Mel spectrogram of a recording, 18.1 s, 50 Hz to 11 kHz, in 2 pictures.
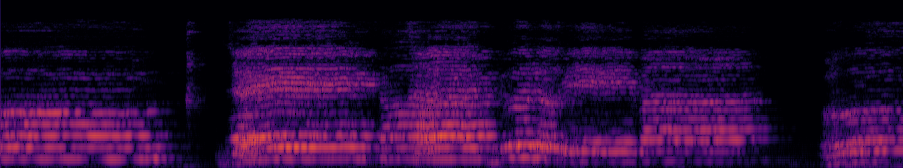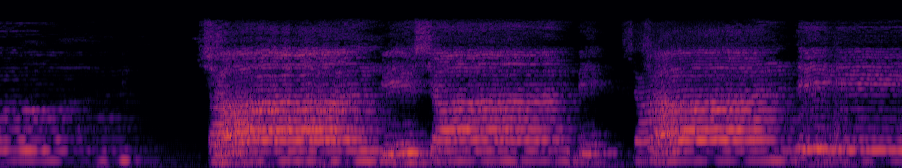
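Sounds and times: person chanting a mantra: 0:02.3 - 0:07.5, 0:08.2 - 0:10.4, 0:11.0 - 0:18.0.

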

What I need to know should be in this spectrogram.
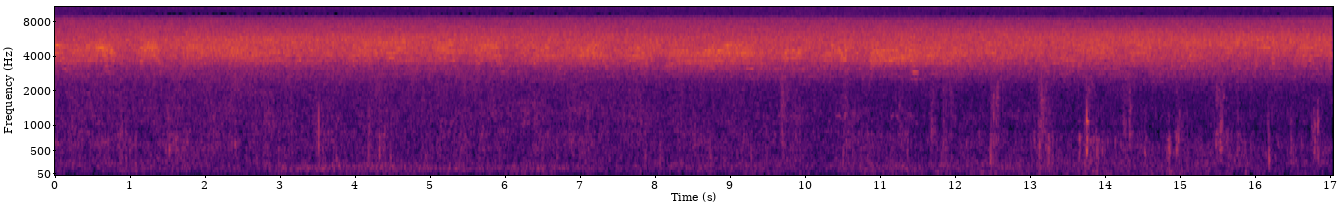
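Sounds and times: footsteps on paved path: 0:00.0 - 0:17.0
high-pitched insect chorus: 0:00.0 - 0:17.0.

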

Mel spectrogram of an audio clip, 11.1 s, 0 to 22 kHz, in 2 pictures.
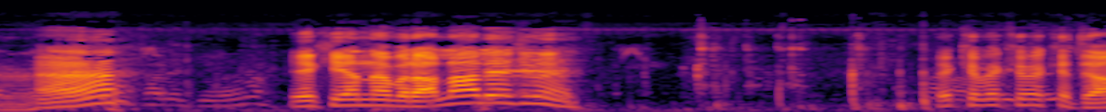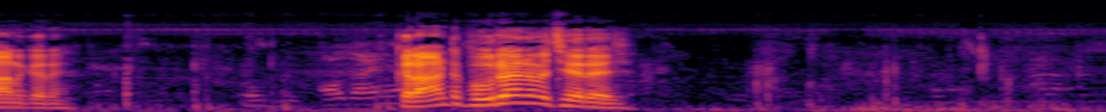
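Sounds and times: hooves on brick paving: 0:00.0 - 0:11.0.

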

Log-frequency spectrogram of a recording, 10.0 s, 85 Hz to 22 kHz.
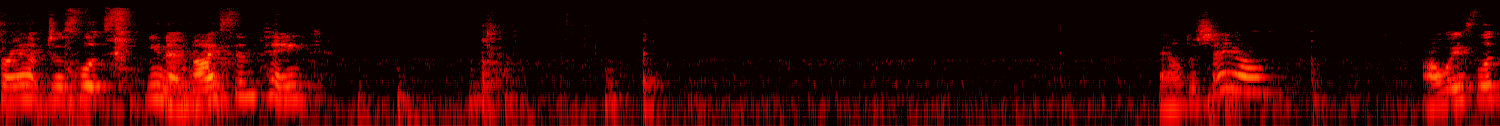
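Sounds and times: spatula scraping frying pan: 0:00.0 - 0:01.6, 0:02.8 - 0:04.0
low steady hum: 0:00.0 - 0:10.0.

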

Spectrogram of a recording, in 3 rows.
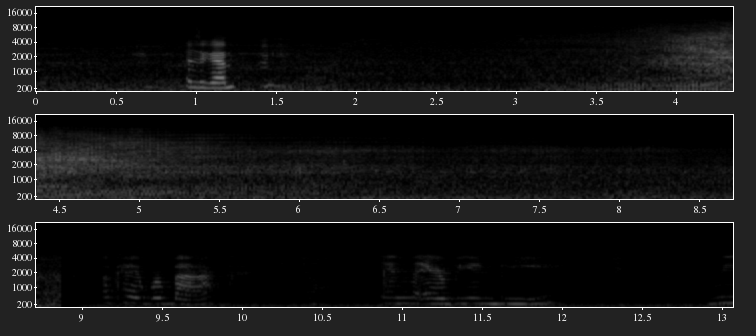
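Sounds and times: vehicle passing: 0:00.0 - 0:08.9.

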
